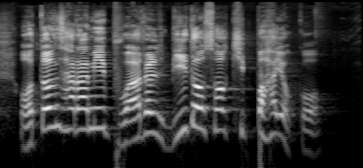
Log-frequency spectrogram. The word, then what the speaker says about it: 부활: 어떤 때는 복이라고 읽고 어떨 때는 부라고 읽습니다. 오늘 본문에서는 부자로 읽습니다. 그래서 부활 그 뜻을 그대로 말하면 다시 살아나다.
